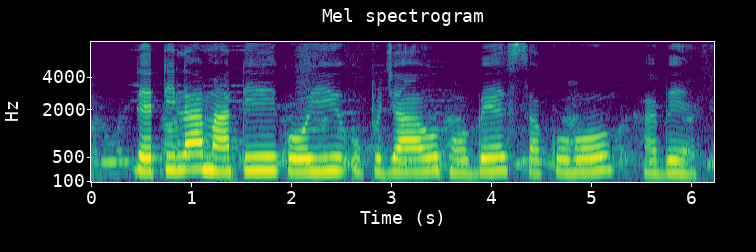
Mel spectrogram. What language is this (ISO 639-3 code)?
mag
